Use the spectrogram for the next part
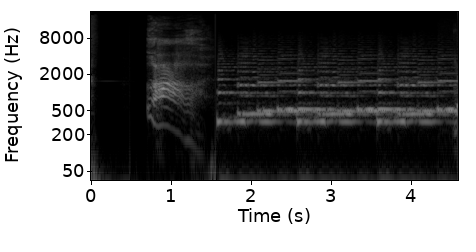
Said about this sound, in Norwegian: krøker seg sammen og lager en kvalt lyd langt bak i strupen.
